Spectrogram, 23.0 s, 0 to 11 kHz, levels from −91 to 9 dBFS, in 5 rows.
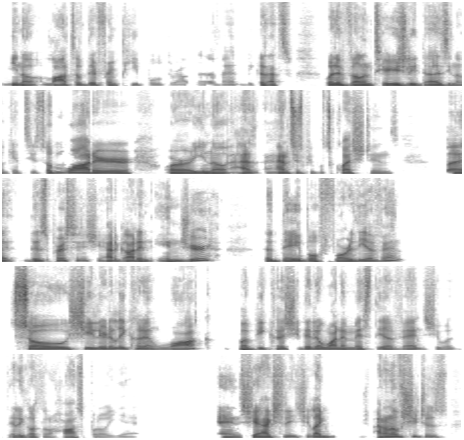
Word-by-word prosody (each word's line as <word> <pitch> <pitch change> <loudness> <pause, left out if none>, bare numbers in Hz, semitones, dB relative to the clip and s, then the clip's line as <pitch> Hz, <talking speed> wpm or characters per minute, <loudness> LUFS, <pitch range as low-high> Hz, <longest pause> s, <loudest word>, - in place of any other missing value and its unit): you 140 +2 -2
know, 120 -5 -2
lots 125 +5 0
of 140 -3 -4
different 135 -4 -4
people 145 +3 -18
throughout 115 0 -26
the 145 - -26
event 180 +5 -17
because 130 -2 -4
that's 120 -1 -5 0.3
what 140 0 +4
a 140 - +7
volunteer 125 0 +1
usually 125 -1 +3
does, 120 +3 -1
you 125 - -7
know, 115 -2 -10
gets 115 +3 -17
you 145 - -17
some 160 +4 -3
water 150 -7 +6 0.3
or, 120 -2 +2
you 125 +2 +1
know, 120 -3 +1
ans 140 +4 0
answers 145 +2 +1
people's 145 +2 -13
questions, 135 -5 -3 0.5
but 140 -2 +2
this 150 +5 -1
person, 180 +1 -1
she 170 0 -11
had 155 -2 +3
gotten 135 -5 +2
injured 145 - +2 0.5
the 140 - 0
day 130 +3 +1
before 135 -3 -1
the 155 +3 0
event, 180 +8 -2 0.7
so 155 -4 +5
she 165 +5 +1
literally 165 +4 +1
couldn't 165 -5 -1
walk, 115 +12 -1 0.3
but 150 -3 0
because 145 +1 -3
she 140 - -7
didn't 150 -1 0
wanna 140 -1 +2
miss 130 +3 -3
the 140 -1 -5
event, 120 +3 -5
she 135 - -12
w 130 +1 -18
didn't 125 0 -5
go 120 - -5
to 115 -1 -15
the 105 - -16
hospital 105 -3 -6
yet 100 0 -29 0.9
and 115 -1 -3
she 140 - +2
actually, 140 +2 +2
she 145 +3 -12
like 145 -3 +3 0.5
I - - +2
don't 160 - +4
know 175 - +6
if 170 - 0
she, 190 +4 -2
just 155 -5 -10
140 Hz, 190 wpm, -25 LUFS, 125-155 Hz, 0.9 s, a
